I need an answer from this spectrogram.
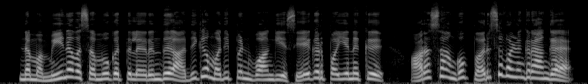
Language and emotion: Tamil, happy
